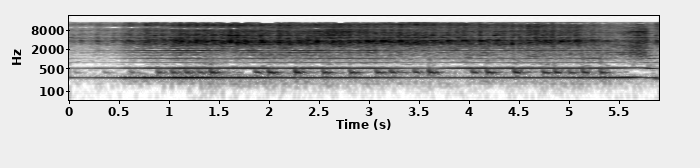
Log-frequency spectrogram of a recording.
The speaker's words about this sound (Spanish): Ese es el sonido del caracol, como si fuera una trompeta soplan para anunciar el inicio de su ceremonia.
